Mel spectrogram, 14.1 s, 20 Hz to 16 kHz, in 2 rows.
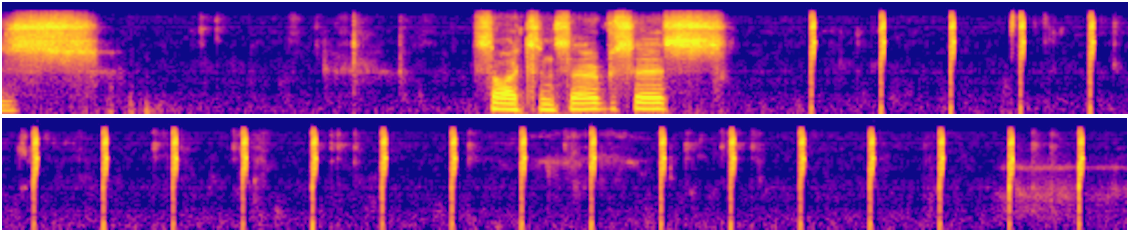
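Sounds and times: faint sharp clicks: 13.3 - 13.9.

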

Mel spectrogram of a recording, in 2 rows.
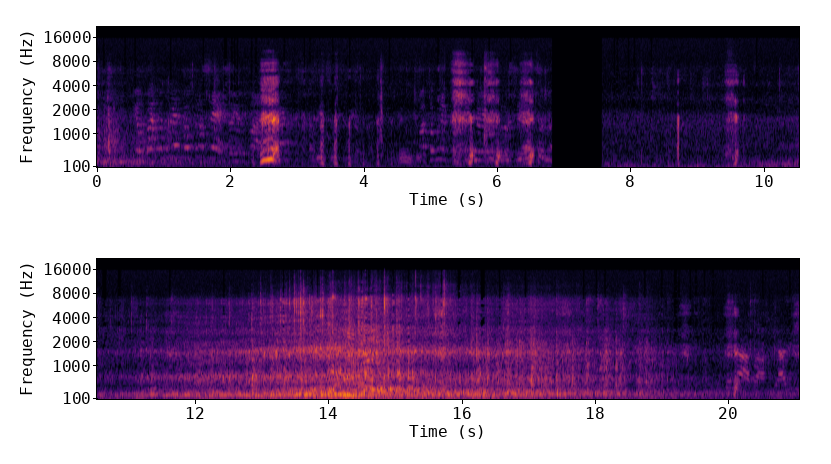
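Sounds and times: toy car rattling over asphalt: 0.0 - 2.6, 9.0 - 21.0.

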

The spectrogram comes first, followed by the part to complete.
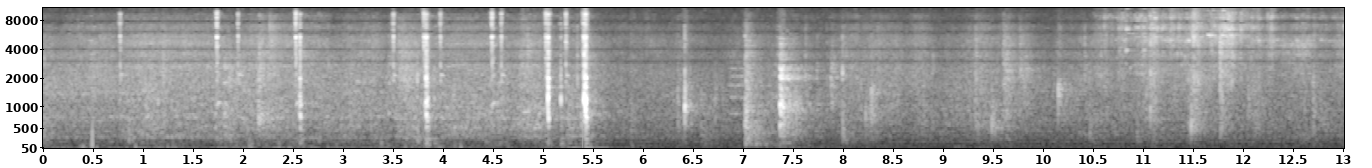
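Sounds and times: sharp clicks and knocks: 3.4 - 5.6.

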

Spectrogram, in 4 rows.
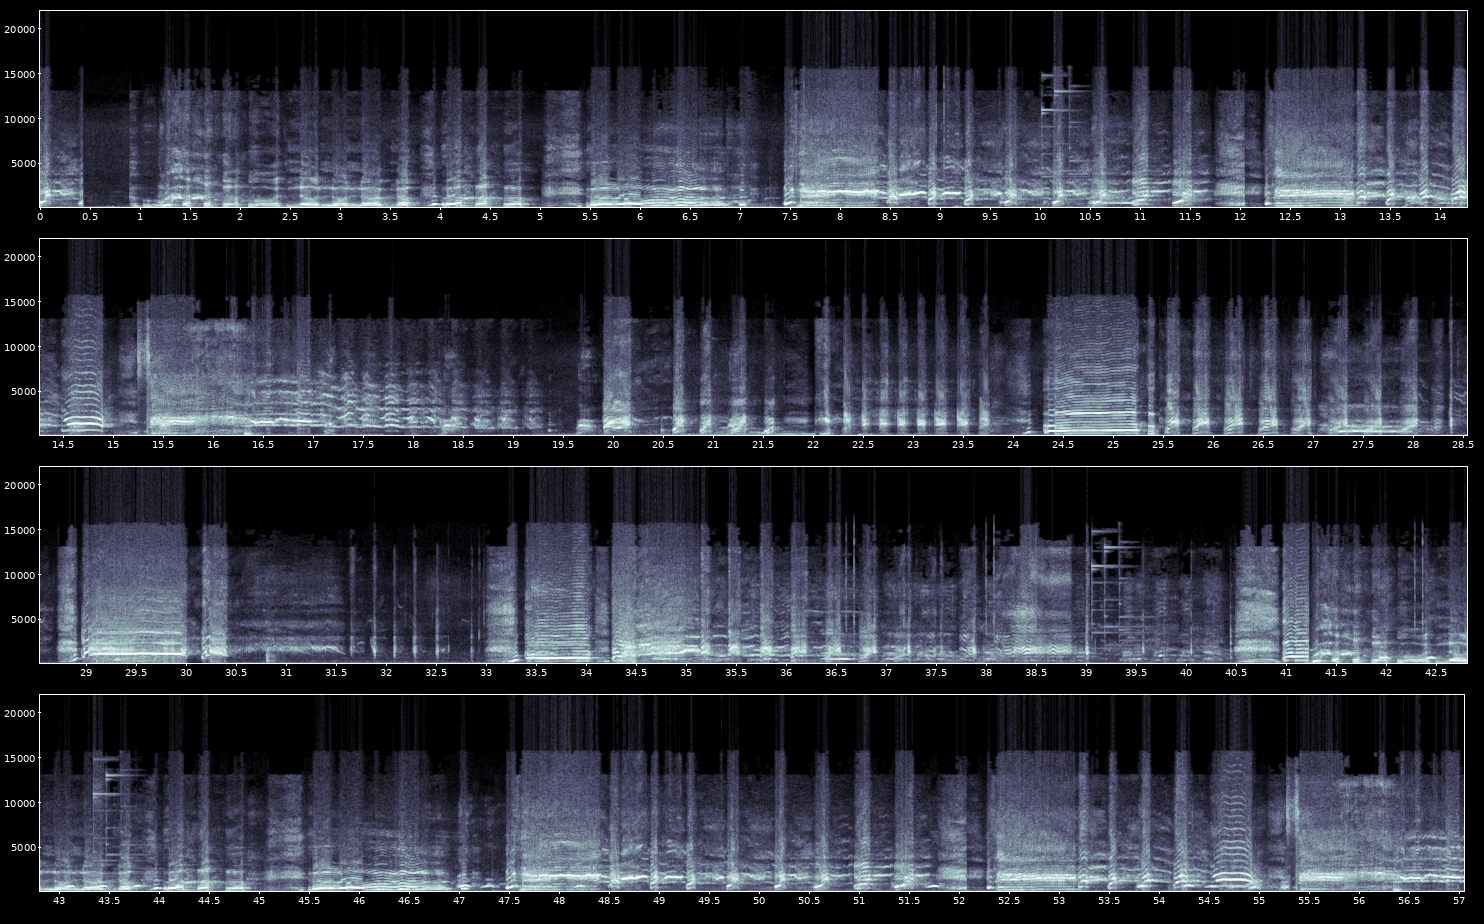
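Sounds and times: people laughing: 0.0 - 57.0
long high cry: 5.5 - 19.2, 24.2 - 25.6, 26.8 - 30.7, 33.2 - 44.9, 45.5 - 57.0
people screaming: 5.5 - 20.4, 24.2 - 25.7, 26.9 - 31.2, 33.1 - 57.0.

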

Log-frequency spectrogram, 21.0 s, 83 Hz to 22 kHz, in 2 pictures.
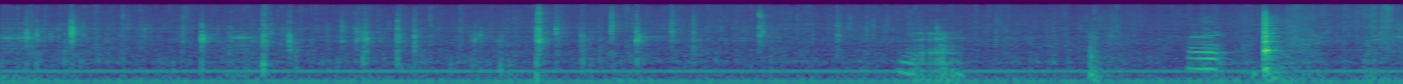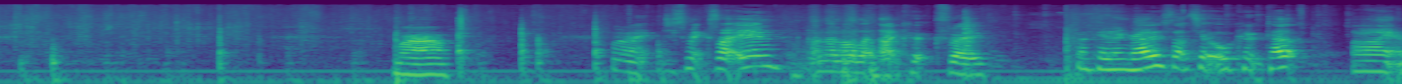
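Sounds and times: sauce sizzling in a frying pan: 0.0 - 16.4.

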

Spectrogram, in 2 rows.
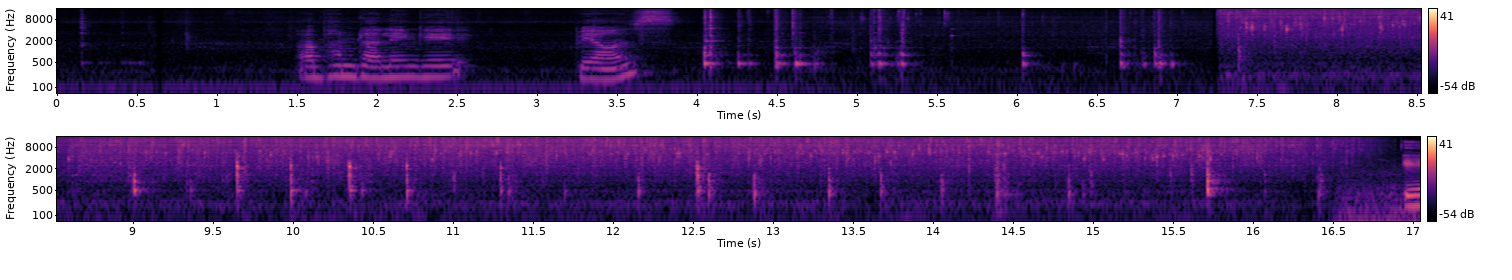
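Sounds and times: onions sizzling in ghee: 4.8 - 16.6.

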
